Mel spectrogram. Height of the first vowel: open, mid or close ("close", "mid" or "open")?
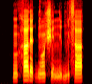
close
